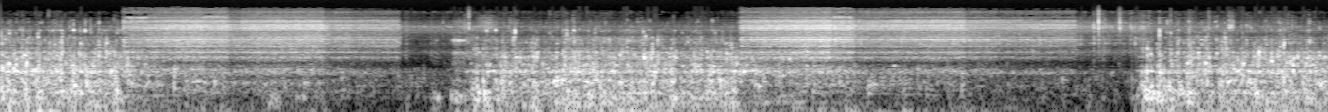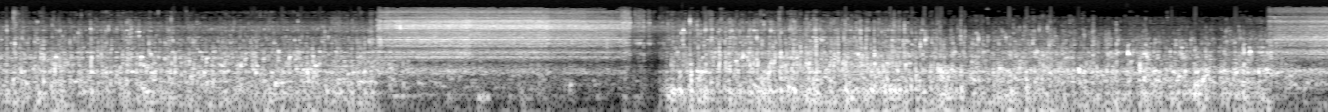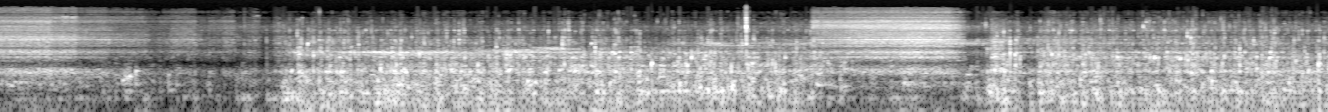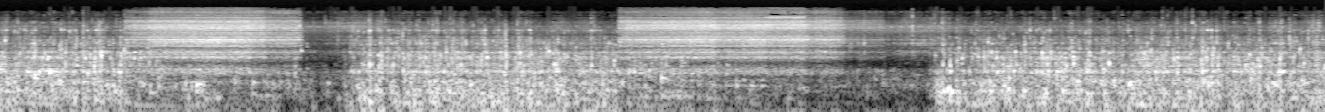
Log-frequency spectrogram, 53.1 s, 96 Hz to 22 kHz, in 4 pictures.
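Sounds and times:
exhaled bubbles rumbling: 0.0s - 3.2s, 4.1s - 9.6s, 10.9s - 18.7s, 19.6s - 53.0s
regulator inhale hiss: 1.2s - 4.5s, 7.4s - 11.4s, 17.0s - 19.9s, 26.0s - 29.4s, 34.5s - 36.9s, 41.0s - 43.3s, 45.9s - 49.2s.

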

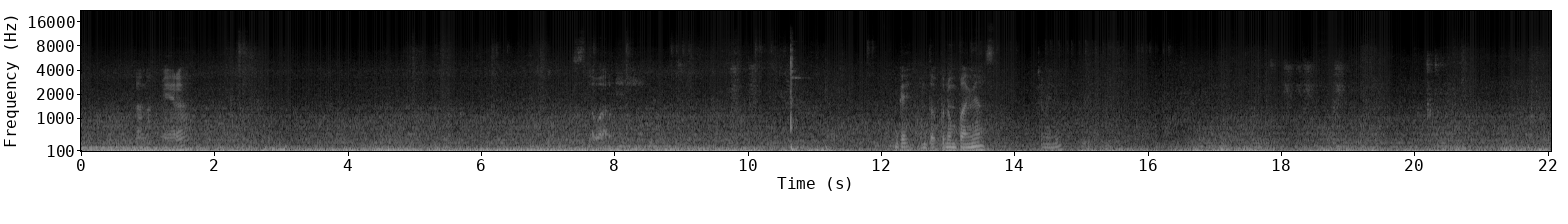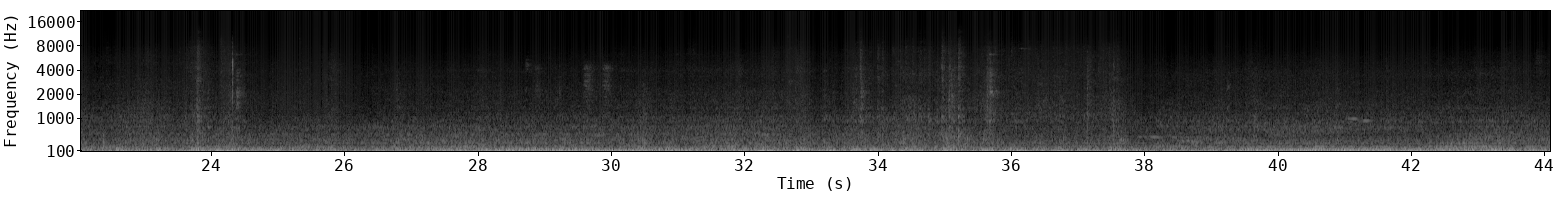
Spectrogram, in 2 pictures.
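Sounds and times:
bus engine rumble: 0.0s - 44.0s.

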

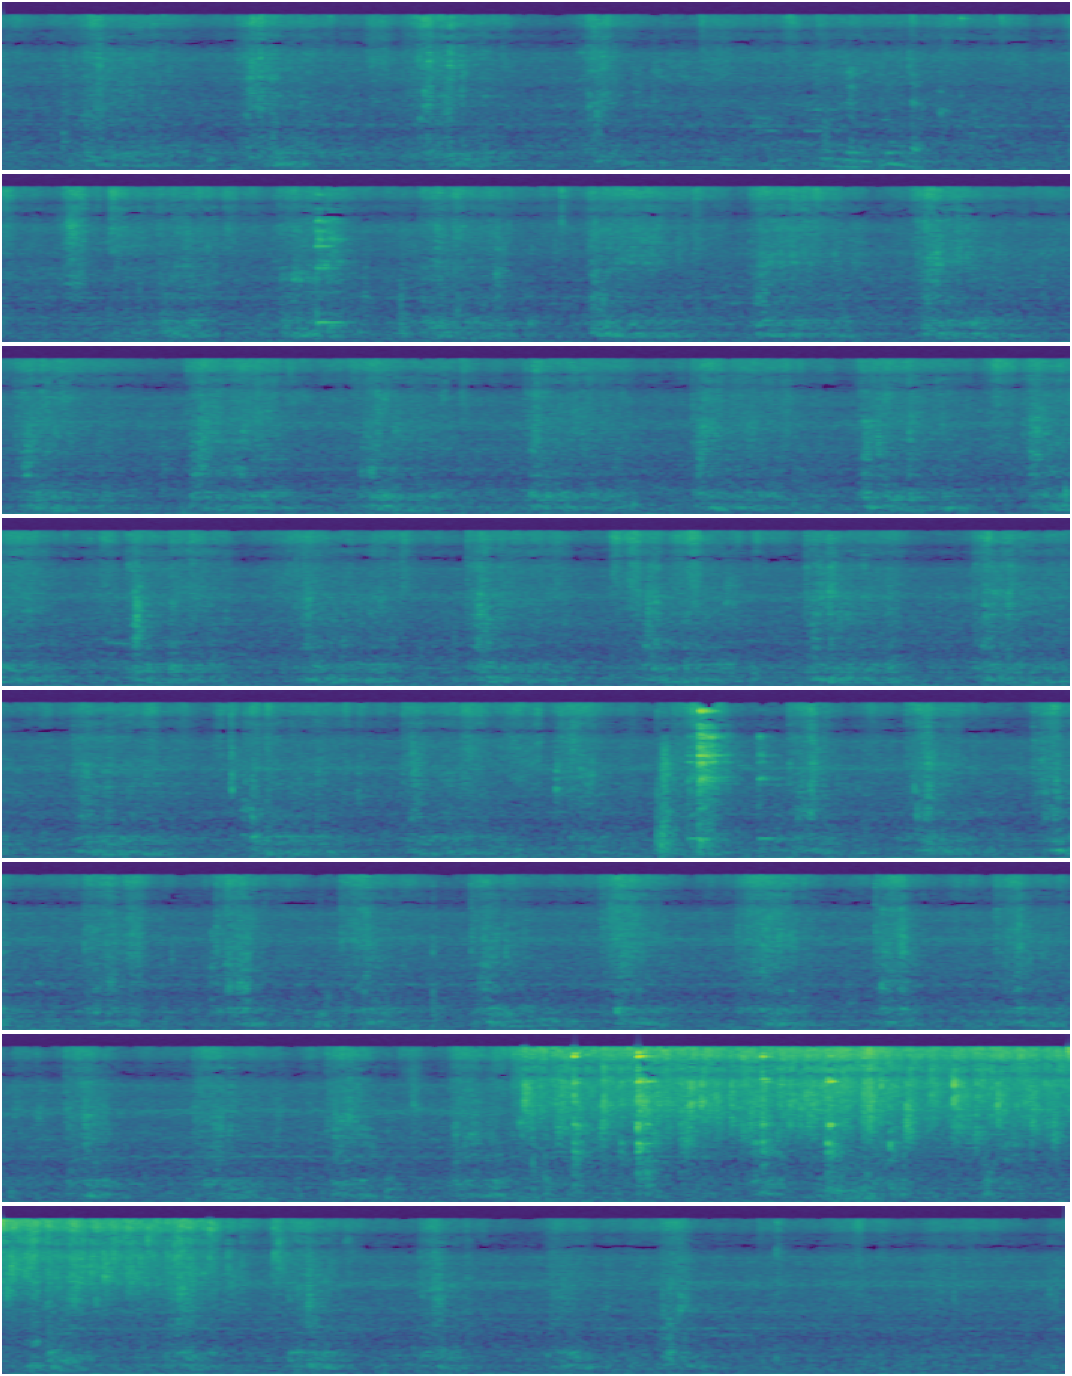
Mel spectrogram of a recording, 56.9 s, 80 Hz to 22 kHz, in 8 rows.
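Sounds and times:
milk squirting into steel bucket: 45.8s - 52.1s.

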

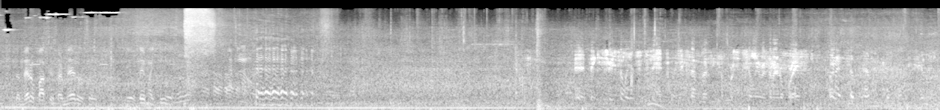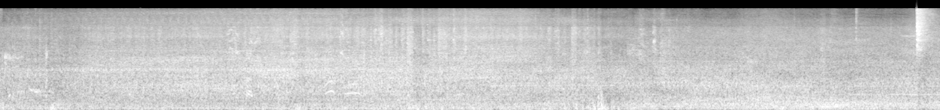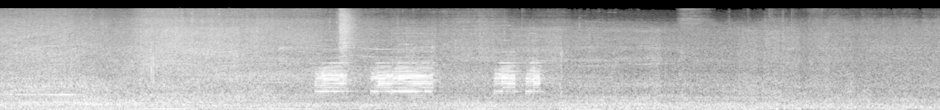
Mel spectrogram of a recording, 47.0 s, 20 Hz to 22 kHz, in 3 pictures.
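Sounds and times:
short horn-like tones: 36.6s - 38.7s.

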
